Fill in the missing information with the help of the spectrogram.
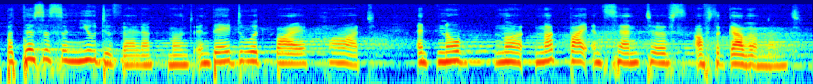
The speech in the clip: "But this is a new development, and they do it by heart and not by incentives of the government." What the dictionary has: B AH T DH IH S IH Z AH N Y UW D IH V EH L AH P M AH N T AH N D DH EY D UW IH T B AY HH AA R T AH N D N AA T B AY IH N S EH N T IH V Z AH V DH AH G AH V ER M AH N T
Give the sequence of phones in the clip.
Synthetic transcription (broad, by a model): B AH T DH IH S IH Z AH N Y UW D IH V EH L AH P M AH N T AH N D DH EY D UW IH T B AY HH AA R T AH N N N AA T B AY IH N S EH N T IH V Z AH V DH AH G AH V ER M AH N T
